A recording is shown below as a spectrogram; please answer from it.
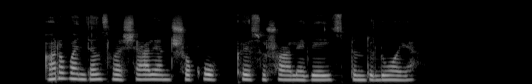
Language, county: Lithuanian, Kaunas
